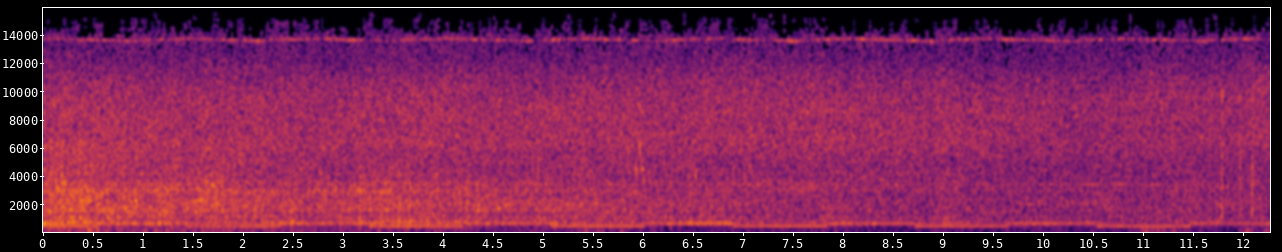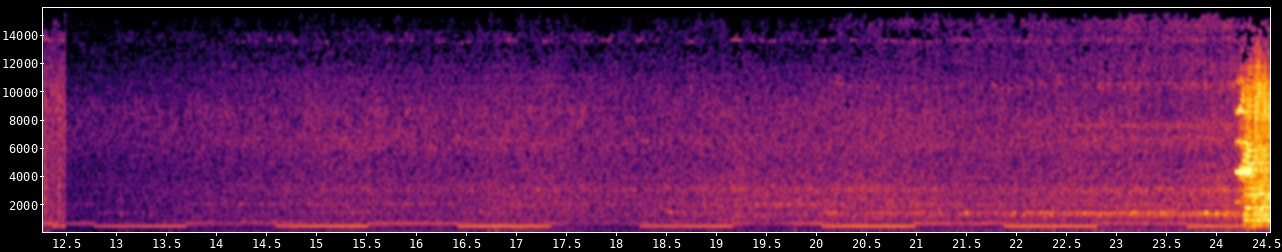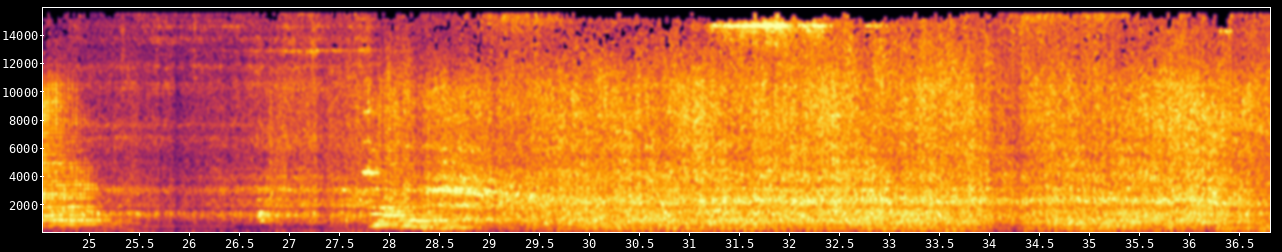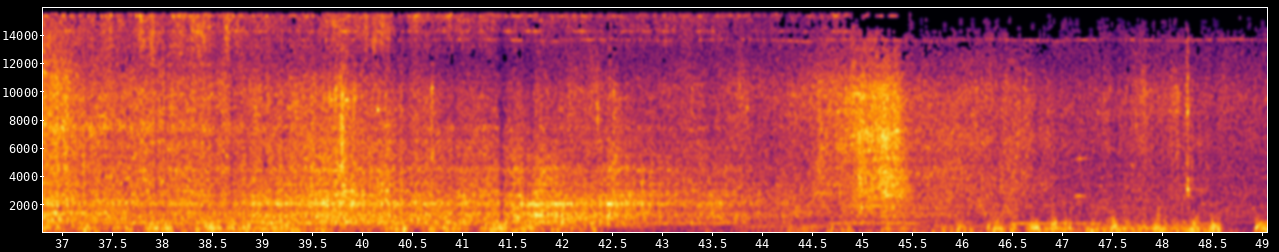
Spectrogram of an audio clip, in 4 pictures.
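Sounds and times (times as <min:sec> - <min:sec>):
train rushing past: 0:00.0 - 0:12.6, 0:13.8 - 0:49.0
wheels clattering over rail joints: 0:23.0 - 0:49.0
locomotive horn blasts: 0:23.9 - 0:25.8, 0:27.7 - 0:29.2.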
